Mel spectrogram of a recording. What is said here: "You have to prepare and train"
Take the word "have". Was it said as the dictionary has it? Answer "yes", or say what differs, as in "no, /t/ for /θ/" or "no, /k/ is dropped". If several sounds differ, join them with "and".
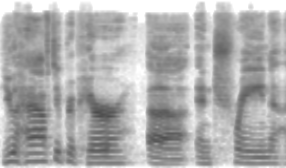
no, /f/ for /v/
